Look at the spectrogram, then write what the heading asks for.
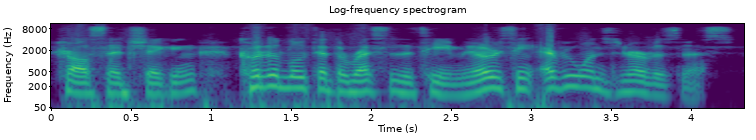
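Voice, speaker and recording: A man's voice: medium pitch, expressive, fairly quick, no room sound, poor audio. A man narrating a script in an amateur online table read. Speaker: narrator and series co-creator.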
